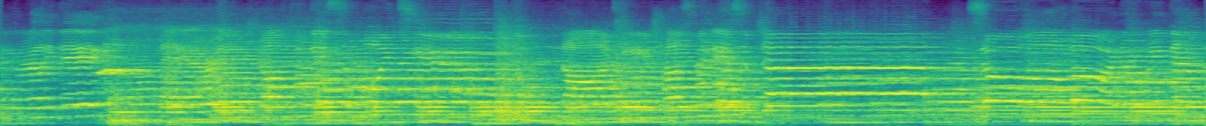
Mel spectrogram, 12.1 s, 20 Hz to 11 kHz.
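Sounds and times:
musical accompaniment: 0.0 - 12.0.

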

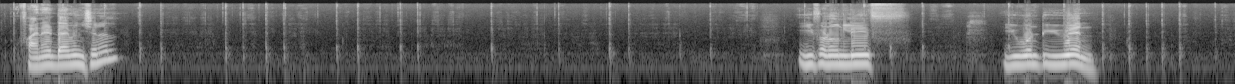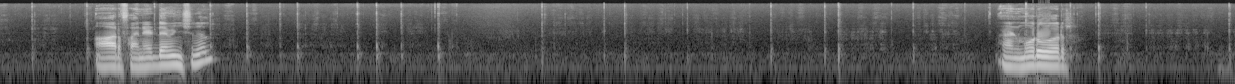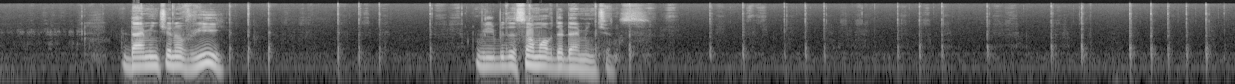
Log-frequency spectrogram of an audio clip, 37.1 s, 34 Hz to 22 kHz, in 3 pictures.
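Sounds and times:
stylus tapping and scratching: 0.0 - 17.0, 17.7 - 37.0
low steady hum: 0.0 - 37.0
stylus clicking on tablet: 31.8 - 37.0.

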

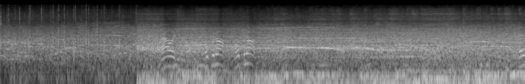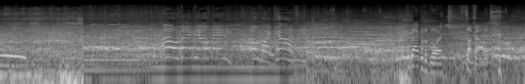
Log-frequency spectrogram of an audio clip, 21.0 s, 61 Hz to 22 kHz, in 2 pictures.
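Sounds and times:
crowd chatter: 1.0 - 21.0
background music: 2.8 - 18.4.

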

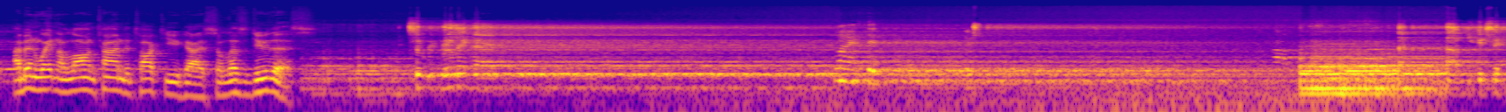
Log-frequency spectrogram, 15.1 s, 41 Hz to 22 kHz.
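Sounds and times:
smeared music-like radio tones: 3.1 - 15.0
speech fragments: 4.1 - 5.0, 8.4 - 8.8, 14.5 - 15.0.

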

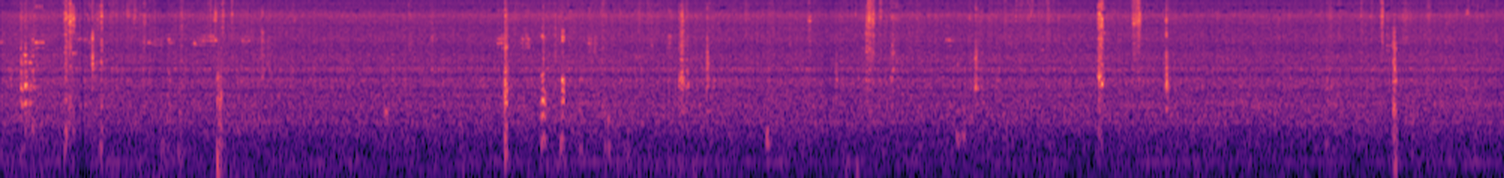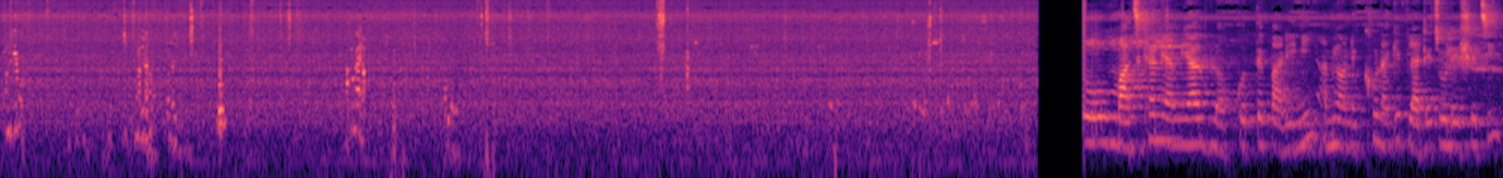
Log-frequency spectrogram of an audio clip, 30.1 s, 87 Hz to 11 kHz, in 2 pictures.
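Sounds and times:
electric fan whirring: 0.0 - 25.4.

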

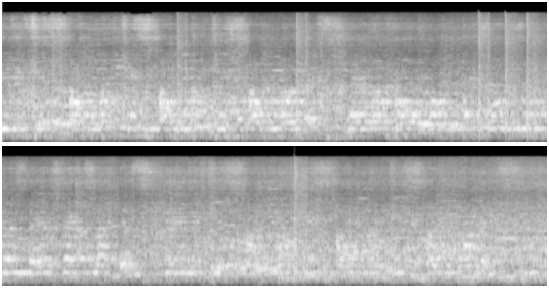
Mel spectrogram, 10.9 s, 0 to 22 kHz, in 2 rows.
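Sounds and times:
fireworks cracking: 0.0 - 10.8
loud stage music: 0.0 - 10.9.

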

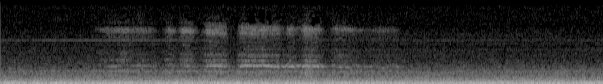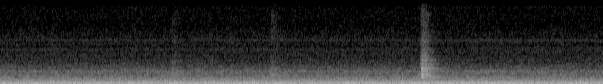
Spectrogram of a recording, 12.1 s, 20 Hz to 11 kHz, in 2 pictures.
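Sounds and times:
low outdoor rumble: 0.0 - 12.0
faint high-pitched tones: 0.9 - 4.1.

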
